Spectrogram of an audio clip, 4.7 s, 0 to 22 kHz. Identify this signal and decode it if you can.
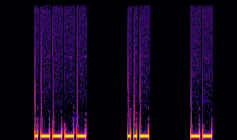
Morse code, heard as a keyed tone, about 20 wpm, spaced as for 8 wpm, 690 Hz. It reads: 1UM
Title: 191 Lesson 31e - Letter v - Three Characters 20wpm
